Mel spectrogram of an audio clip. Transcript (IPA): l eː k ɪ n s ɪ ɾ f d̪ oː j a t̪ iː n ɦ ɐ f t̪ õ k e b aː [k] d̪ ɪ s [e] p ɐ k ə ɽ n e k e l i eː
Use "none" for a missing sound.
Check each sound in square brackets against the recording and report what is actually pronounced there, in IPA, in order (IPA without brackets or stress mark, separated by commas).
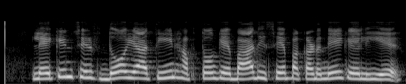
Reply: none, e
